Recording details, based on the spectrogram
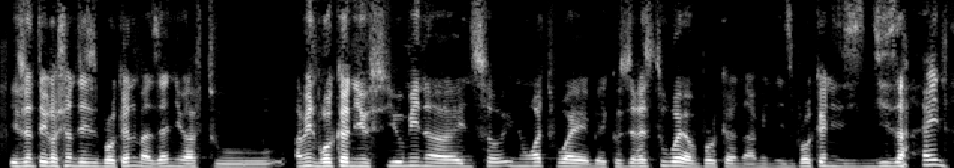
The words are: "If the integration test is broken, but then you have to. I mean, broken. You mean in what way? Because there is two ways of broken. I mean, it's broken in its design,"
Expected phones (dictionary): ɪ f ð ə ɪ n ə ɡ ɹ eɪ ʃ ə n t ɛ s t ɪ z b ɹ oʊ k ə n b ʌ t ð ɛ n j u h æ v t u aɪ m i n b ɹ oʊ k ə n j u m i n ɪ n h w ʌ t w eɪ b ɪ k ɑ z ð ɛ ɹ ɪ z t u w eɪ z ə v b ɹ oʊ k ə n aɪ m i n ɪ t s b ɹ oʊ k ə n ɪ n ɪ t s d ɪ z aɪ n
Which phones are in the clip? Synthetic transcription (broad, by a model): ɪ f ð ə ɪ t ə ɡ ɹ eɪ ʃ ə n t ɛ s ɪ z b ɹ oʊ k ə n b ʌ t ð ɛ n j u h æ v t u aɪ m i n b ɹ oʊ k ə n j u m i n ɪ n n w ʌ t w eɪ b ɪ k ɑ z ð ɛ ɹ ɪ z t u w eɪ ə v b ɹ oʊ k ə n aɪ m i n ɪ t s b ɹ oʊ k ə n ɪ n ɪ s d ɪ z aɪ n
